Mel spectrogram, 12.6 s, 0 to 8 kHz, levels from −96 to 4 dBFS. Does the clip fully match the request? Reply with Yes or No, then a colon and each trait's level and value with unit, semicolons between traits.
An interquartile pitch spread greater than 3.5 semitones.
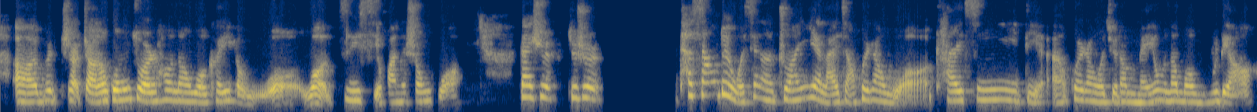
Yes: average, 4.1 semitones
